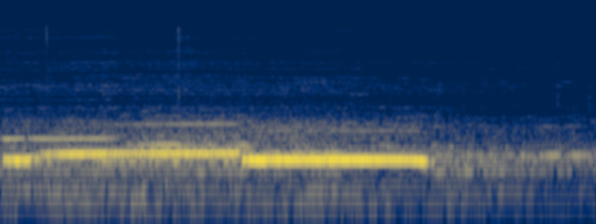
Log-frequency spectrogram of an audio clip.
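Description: Held electronic tones from an amplified sound installation: one steady tone steps down to a slightly lower pitch about two seconds in and cuts off suddenly a little after three seconds, over a low hum, with a couple of faint clicks.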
